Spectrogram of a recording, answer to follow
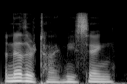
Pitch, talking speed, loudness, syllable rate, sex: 125 Hz, 190 wpm, -18 LUFS, 5.5 syllables/s, male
